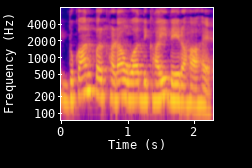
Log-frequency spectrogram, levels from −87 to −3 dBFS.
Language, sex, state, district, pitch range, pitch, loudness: Hindi, female, Bihar, Gaya, 175-200 Hz, 180 Hz, -13 LUFS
